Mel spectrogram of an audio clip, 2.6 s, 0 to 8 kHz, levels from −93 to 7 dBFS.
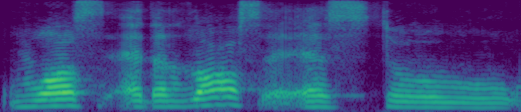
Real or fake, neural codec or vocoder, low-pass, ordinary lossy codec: fake; codec, 16 kHz, 4 kbps, FreqCodec, smaller model; none; none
